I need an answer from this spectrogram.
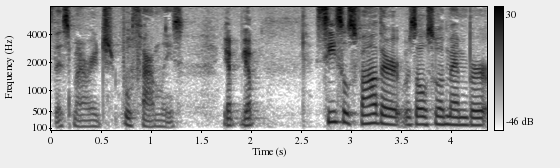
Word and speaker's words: Cicel: It was after Francis had built this flourishing business that he got married to Brodie's mother, who was called Cecil Grant. But it's spelled Cicel.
